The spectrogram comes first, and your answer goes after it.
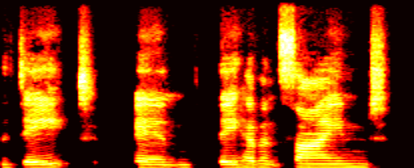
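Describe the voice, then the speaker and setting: With a New Zealand accent, a woman speaks at a medium pitch. Her pace is very slow and her intonation fairly even. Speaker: law firm staff member. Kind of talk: casual podcast chat.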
